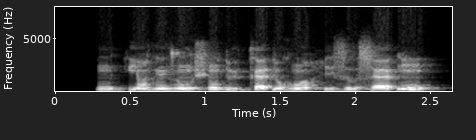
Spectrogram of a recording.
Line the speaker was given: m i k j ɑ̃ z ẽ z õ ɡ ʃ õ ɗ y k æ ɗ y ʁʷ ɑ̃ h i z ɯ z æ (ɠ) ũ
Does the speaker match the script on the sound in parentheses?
yes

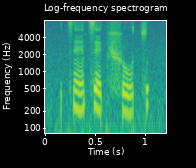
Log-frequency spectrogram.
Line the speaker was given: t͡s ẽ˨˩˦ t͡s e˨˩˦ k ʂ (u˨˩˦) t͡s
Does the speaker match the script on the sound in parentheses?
yes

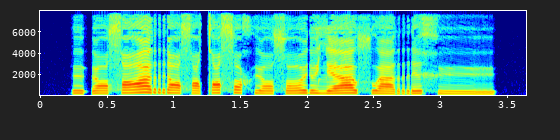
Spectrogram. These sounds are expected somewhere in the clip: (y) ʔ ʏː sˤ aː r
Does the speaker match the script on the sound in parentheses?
yes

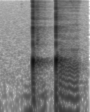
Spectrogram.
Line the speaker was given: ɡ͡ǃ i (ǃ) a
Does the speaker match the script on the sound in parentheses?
yes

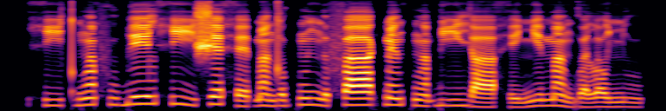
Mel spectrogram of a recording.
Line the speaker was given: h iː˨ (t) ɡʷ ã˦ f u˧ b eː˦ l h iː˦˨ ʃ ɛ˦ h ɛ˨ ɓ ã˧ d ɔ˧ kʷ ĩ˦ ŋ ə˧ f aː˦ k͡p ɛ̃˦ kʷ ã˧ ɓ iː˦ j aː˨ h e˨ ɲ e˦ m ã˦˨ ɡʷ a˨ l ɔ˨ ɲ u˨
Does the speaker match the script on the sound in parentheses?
yes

